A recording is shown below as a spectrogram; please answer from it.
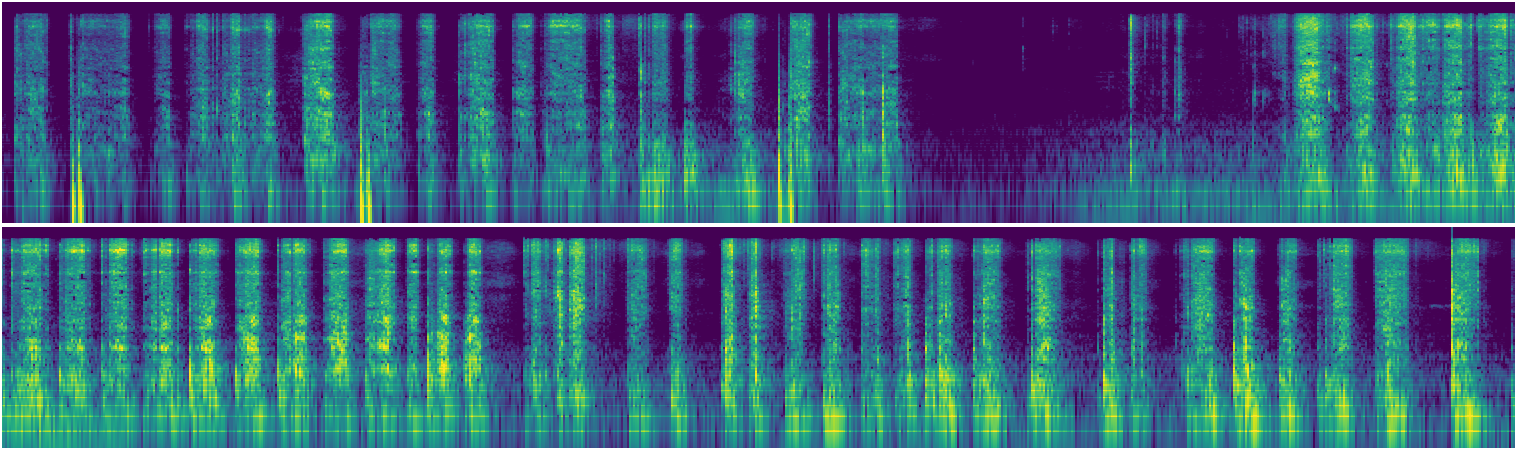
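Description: Metal utensil scraping flaky frost off the inside of a freezer in quick, repeated strokes. A lull of a few seconds comes about a third of the way in.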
